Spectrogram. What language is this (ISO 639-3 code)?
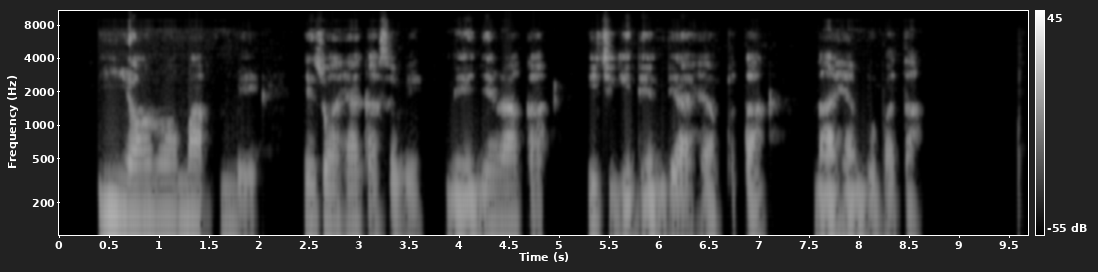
ibo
